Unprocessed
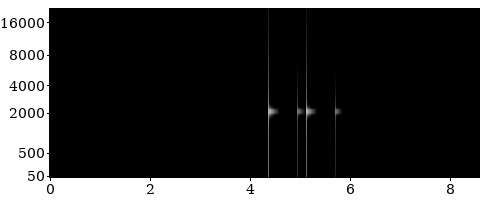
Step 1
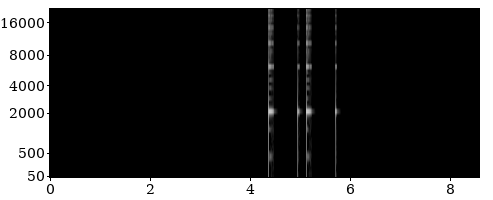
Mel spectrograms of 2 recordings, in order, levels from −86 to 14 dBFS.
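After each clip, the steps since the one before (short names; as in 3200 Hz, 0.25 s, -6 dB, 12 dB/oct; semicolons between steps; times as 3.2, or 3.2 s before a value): sample leveller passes 5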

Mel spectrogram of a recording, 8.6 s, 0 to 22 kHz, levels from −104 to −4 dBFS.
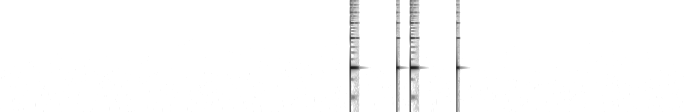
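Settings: compressor 6:1, threshold -16 dBFS, peak gain reduction 8 dB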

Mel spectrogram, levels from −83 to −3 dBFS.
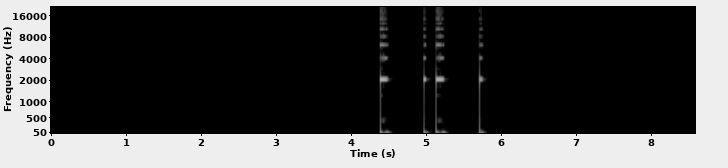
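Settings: limiter -16.5 dBFS, peak gain reduction 11 dB; tube stage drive 27 dB, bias 0.6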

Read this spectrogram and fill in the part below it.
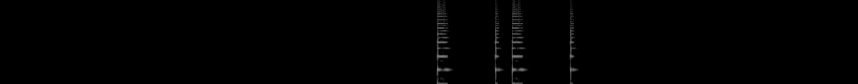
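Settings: envelope flanger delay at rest 6.8 ms, full sweep at -37 dBFS; polarity switched at an audio rate 690 Hz; gain +1 dB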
